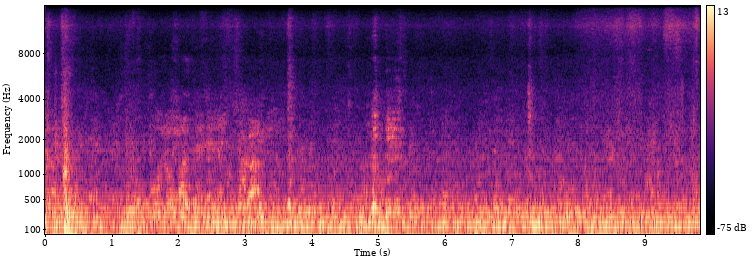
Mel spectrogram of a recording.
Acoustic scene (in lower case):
subway train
